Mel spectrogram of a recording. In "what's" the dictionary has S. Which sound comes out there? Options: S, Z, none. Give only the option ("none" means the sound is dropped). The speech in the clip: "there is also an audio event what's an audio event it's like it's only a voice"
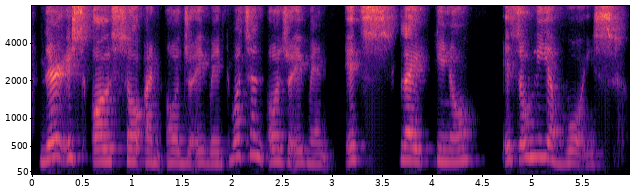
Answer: S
